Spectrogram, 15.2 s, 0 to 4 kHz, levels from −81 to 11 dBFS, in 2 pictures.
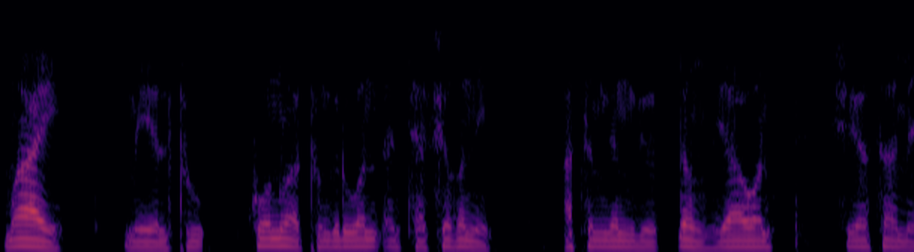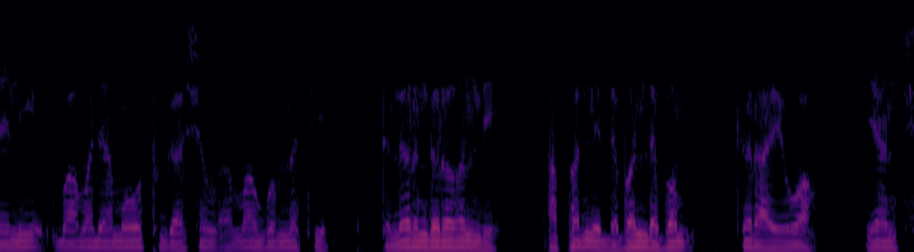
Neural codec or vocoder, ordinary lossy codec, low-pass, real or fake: none; none; 3.6 kHz; real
